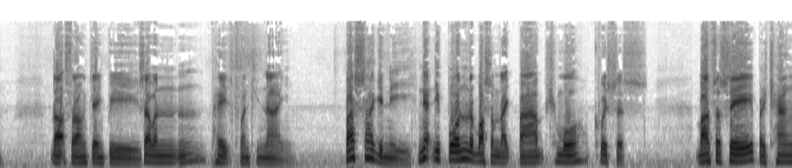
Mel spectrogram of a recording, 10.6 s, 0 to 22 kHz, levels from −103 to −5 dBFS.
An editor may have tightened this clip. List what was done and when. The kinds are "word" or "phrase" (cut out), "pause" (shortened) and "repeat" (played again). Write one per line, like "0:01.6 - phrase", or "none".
0:01.8 - word
0:02.4 - phrase
0:05.5 - pause
0:07.9 - word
